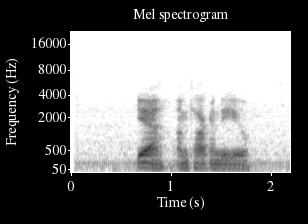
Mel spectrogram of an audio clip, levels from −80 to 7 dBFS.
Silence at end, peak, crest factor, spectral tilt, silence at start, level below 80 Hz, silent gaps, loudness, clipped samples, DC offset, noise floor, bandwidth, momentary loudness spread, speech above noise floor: 0.4 s; -4 dBFS; 22 dB; -8 dB/octave; 0.65 s; -46 dBFS; none; -24 LUFS; under 0.1%; under 0.1%; -52 dBFS; 5.8 kHz; 10 LU; 29 dB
